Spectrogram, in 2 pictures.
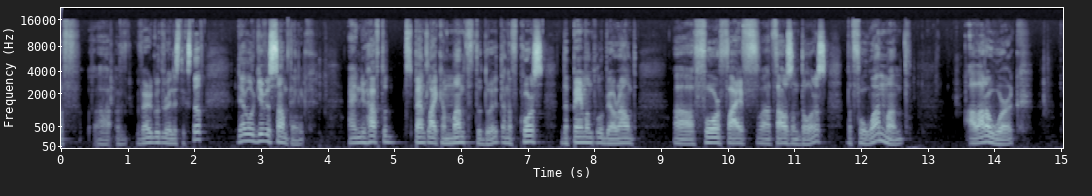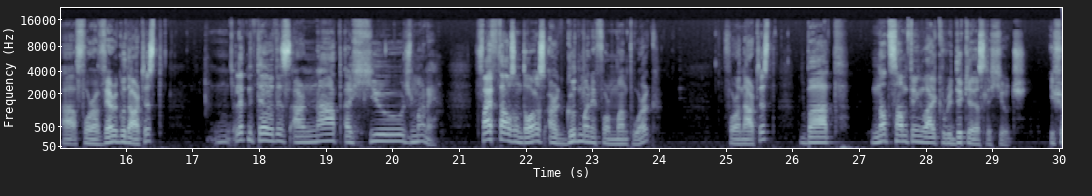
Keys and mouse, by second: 16.0 alt+1, 16.1-20.4 ctrl+alt+drag, 16.1-20.4 ctrl+alt+middle drag, 16.1-20.4 ctrl+alt+right drag.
